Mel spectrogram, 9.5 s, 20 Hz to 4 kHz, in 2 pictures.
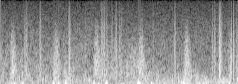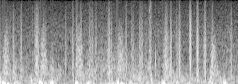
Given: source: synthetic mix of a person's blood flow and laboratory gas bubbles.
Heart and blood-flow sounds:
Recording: Doppler ultrasound of blood flow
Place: subclavian vein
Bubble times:
7.68-7.90 s: bubbles
From the record:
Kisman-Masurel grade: 111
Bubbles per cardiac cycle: 1 to 2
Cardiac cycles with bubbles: 1 to 10%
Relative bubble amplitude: barely perceptible (0.100 to 0.250)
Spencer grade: 1 (occasional bubble signal discernible with the cardiac motion signal, with majority of cardiac periods free of bubbles)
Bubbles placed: anywhere in the cardiac cycle

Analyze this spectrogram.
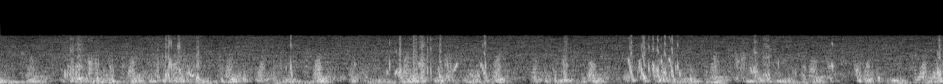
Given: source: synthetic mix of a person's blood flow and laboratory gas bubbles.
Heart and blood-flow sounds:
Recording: Doppler ultrasound of blood flow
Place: precordium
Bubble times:
0.59-1.19 s: bubbles
1.46-2.03 s: bubbles
2.19-2.27 s: bubbles
2.41-2.67 s: bubbles
2.83-2.96 s: bubbles
3.83-4.60 s: bubbles
4.79-4.92 s: bubbles
5.32-5.73 s: bubbles
6.21-6.84 s: bubbles
6.88-7.00 s: bubbles
7.33-7.98 s: bubbles
8.25-8.39 s: bubbles
8.52-8.65 s: bubbles
8.75-8.83 s: bubbles
9.30-9.44 s: bubbles
From the record:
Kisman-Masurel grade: 242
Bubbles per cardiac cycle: several, 3 to 8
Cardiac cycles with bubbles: 100%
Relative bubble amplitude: moderate (0.250 to 0.450)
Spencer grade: 3 (all of the cardiac periods contain showers or single bubble signals, but not dominating or overriding the cardiac motion signals)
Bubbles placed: only in the low amplitude regions of the cardiac cycle

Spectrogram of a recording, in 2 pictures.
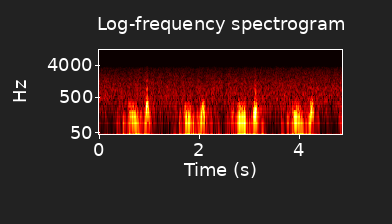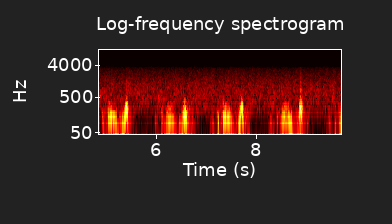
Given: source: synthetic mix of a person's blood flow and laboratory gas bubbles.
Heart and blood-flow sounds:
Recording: Doppler ultrasound of blood flow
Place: precordium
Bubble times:
no bubbles
From the record:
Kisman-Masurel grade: 000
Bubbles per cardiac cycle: 0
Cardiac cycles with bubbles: 0%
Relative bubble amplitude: no bubbles discernible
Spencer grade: 0 (complete lack of bubble signals)

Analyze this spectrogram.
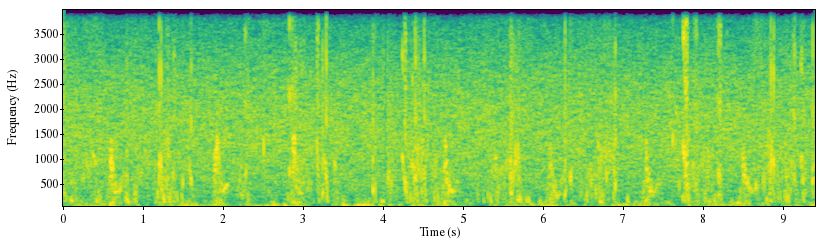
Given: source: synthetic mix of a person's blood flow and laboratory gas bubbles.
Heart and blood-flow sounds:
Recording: Doppler ultrasound of blood flow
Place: precordium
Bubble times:
0.00-0.51 s: bubbles
0.74-1.01 s: bubbles
1.10-1.69 s: bubbles
2.25-2.33 s: bubbles
2.48-2.58 s: bubbles
2.77-3.12 s: bubbles
3.15-3.35 s: bubbles
3.82-4.06 s: bubbles
4.21-4.71 s: bubbles
5.08-5.88 s: bubbles
6.22-6.39 s: bubbles
6.45-6.94 s: bubbles
7.02-7.10 s: bubbles
7.61-8.25 s: bubbles
8.62-9.18 s: bubbles
9.21-9.41 s: bubbles
From the record:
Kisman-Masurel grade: 342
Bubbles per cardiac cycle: rolling drumbeat, 9 or more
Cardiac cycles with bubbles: 100%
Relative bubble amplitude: moderate (0.250 to 0.450)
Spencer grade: 3 (all of the cardiac periods contain showers or single bubble signals, but not dominating or overriding the cardiac motion signals)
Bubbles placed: only in the low amplitude regions of the cardiac cycle

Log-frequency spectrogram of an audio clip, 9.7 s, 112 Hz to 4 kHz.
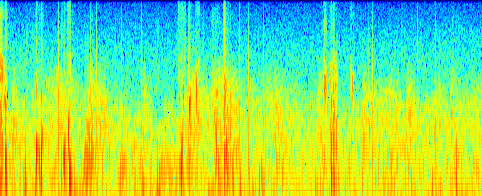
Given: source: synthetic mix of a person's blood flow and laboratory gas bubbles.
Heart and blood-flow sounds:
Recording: Doppler ultrasound of blood flow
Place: subclavian vein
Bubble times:
0.00-0.17 s: bubbles
0.69-0.89 s: bubbles
1.24-1.46 s: bubbles
1.81-1.86 s: bubbles
3.55-3.72 s: bubbles
3.76-3.85 s: bubbles
3.90-4.00 s: bubbles
4.22-4.41 s: bubbles
4.46-4.63 s: bubbles
6.41-6.75 s: bubbles
7.00-7.09 s: bubbles
From the record:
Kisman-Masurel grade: 222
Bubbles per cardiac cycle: several, 3 to 8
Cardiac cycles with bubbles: 10 to 50%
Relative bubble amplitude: moderate (0.250 to 0.450)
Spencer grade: 2 (many but less than half of the cardiac periods contain bubble signals, singularly or in groups)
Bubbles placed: anywhere in the cardiac cycle

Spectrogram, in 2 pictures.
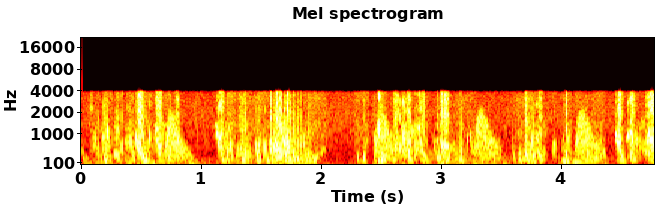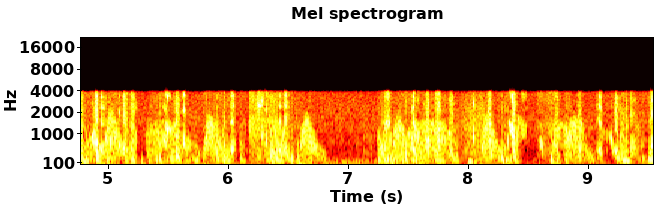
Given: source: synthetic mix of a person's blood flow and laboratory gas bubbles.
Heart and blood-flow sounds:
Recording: Doppler ultrasound of blood flow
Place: subclavian vein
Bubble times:
0.06-0.85 s: bubbles
1.10-2.04 s: bubbles
2.27-3.31 s: bubbles
3.57-3.88 s: bubbles
3.91-4.38 s: bubbles
4.44-5.24 s: bubbles
5.30-6.62 s: bubbles
6.65-6.75 s: bubbles
7.22-7.94 s: bubbles
7.96-8.48 s: bubbles
8.56-9.55 s: bubbles
From the record:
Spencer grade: 4 (maximum detectable bubble signal sounding continuously throughout systole and diastole of every cardiac period, and overriding the amplitude of the normal cardiac signals)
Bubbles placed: anywhere in the cardiac cycle

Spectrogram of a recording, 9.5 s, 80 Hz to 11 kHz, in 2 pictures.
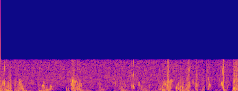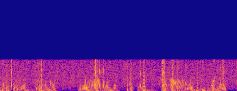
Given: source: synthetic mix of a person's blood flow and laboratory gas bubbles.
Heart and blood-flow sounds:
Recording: Doppler ultrasound of blood flow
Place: precordium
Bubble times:
0.00-0.42 s: bubbles
1.28-1.65 s: bubbles
2.27-2.34 s: bubbles
2.39-2.57 s: bubbles
2.60-2.70 s: bubbles
2.74-2.83 s: bubbles
3.22-3.97 s: bubbles
4.13-4.22 s: bubbles
4.39-4.57 s: bubbles
4.62-5.14 s: bubbles
5.44-5.64 s: bubbles
5.72-5.89 s: bubbles
6.44-6.87 s: bubbles
7.27-7.42 s: bubbles
7.51-7.69 s: bubbles
7.97-8.50 s: bubbles
8.66-8.90 s: bubbles
8.96-9.30 s: bubbles
9.47-9.52 s: bubbles
From the record:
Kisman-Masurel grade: 342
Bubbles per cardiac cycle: rolling drumbeat, 9 or more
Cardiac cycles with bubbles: 100%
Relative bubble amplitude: moderate (0.250 to 0.450)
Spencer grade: 3 (all of the cardiac periods contain showers or single bubble signals, but not dominating or overriding the cardiac motion signals)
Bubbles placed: anywhere in the cardiac cycle

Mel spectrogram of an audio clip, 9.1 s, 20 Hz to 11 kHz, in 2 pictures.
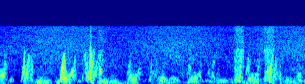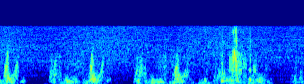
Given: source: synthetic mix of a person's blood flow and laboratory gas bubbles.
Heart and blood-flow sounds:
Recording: Doppler ultrasound of blood flow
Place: precordium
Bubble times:
1.22-1.43 s: bubbles
1.47-1.57 s: bubbles
3.51-3.66 s: bubbles
3.80-4.11 s: bubbles
4.44-4.55 s: bubbles
7.63-7.68 s: bubbles
7.88-7.96 s: bubbles
8.01-8.37 s: bubbles
From the record:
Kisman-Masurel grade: 221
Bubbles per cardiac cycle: several, 3 to 8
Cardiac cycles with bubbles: 10 to 50%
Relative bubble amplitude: barely perceptible (0.100 to 0.250)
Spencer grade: 2 (many but less than half of the cardiac periods contain bubble signals, singularly or in groups)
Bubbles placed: only in the low amplitude regions of the cardiac cycle

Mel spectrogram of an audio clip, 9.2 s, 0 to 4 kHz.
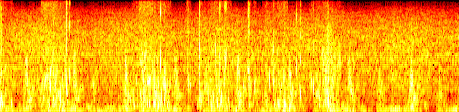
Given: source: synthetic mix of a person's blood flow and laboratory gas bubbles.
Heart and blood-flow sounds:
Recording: Doppler ultrasound of blood flow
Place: precordium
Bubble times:
0.00-0.27 s: bubbles
0.78-1.43 s: bubbles
2.63-3.42 s: bubbles
3.71-3.84 s: bubbles
3.94-4.63 s: bubbles
4.94-5.13 s: bubbles
5.23-5.76 s: bubbles
5.91-6.04 s: bubbles
6.21-6.84 s: bubbles
From the record:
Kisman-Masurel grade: 333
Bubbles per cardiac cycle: rolling drumbeat, 9 or more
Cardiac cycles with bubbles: 50 to 99%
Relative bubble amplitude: loud (0.450 to 0.775)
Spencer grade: 3 (all of the cardiac periods contain showers or single bubble signals, but not dominating or overriding the cardiac motion signals)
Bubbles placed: only in the low amplitude regions of the cardiac cycle

